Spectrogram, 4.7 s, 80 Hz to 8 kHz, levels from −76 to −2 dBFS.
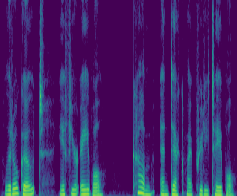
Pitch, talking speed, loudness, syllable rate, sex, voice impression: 170 Hz, 140 wpm, -20 LUFS, 4.3 syllables/s, female, feminine, adult-like, tensed, slightly weak, slightly soft, halting, calm, slightly reassuring, elegant, slightly sharp, modest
